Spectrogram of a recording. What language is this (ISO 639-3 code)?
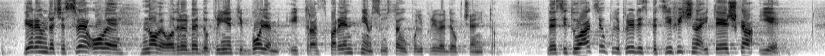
hrv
